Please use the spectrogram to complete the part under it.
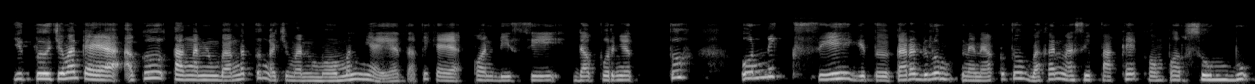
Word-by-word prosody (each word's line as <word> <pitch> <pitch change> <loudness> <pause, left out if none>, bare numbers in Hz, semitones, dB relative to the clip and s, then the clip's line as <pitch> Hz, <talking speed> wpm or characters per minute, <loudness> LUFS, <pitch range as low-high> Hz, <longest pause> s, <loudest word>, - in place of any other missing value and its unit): Gitu, 255 0 -3 0.2
cuman 275 +3 +7
kayak 215 -4 +8 0.2
aku 220 +6 -3 0.3
kangen 215 -2 +4 0.2
banget 210 +7 0
tuh 280 - -4
nggak 190 -8 -3
cuman 180 -2 -3 0.2
momennya 210 +7 +1
ya, 155 - -3
tapi - - -9
kayak 170 -2 +2 0.2
kondisi 190 -1 -4 0.4
dapurnya 200 +2 -1 0.4
tuh 325 +1 0 0.6
unik 335 +6 0 0.3
sih 225 +3 +3 0.2
gitu. 195 0 -3 0.2
Karena 210 +4 +4
dulu 240 +4 +3 0.3
nenek 180 -1 -1
aku - - -8
tuh 275 - +1
bahkan 240 +9 -1
masih 210 +1 -1
pakai 190 +6 -3
kompor 195 +1 -5
sumbu 215 0 +3
210 Hz, 140 wpm, -23 LUFS, 190-245 Hz, 0.6 s, kayak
